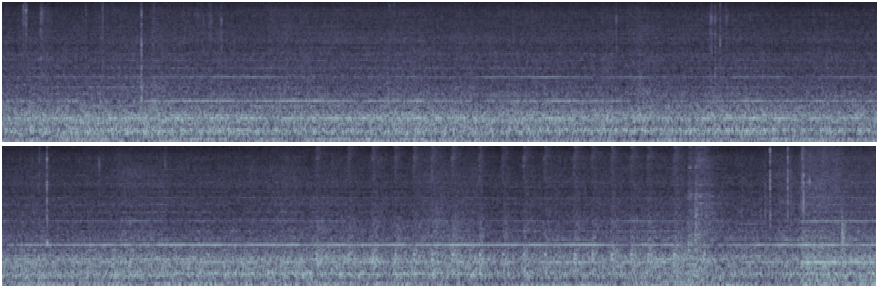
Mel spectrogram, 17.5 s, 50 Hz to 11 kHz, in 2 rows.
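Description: EMD GP38-2 diesel locomotive's 16-cylinder 645 engine running during a switching move: a steady low rumble with constant tones over it. Light clicking comes in over the last few seconds.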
